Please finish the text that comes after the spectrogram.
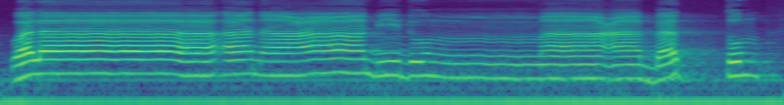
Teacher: Karena itu dal dengan ta boleh gabung. Dal hilang sempurna dalam bacaan, kemudian digabung dengan ta yang bertasydid.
